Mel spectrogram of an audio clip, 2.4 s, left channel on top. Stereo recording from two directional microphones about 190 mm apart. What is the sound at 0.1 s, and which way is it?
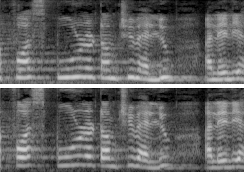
A woman's voice, 50° right (ahead or behind).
